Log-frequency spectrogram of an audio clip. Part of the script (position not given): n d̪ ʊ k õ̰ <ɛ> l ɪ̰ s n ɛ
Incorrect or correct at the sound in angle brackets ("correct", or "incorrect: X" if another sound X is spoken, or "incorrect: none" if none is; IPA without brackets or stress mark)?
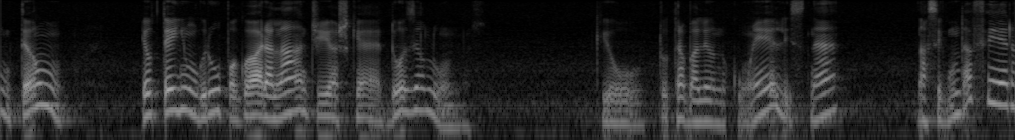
incorrect: e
